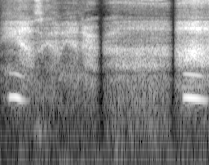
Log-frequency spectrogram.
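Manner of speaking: slow breathy whisper. Acted. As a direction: breathe it out slowly.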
